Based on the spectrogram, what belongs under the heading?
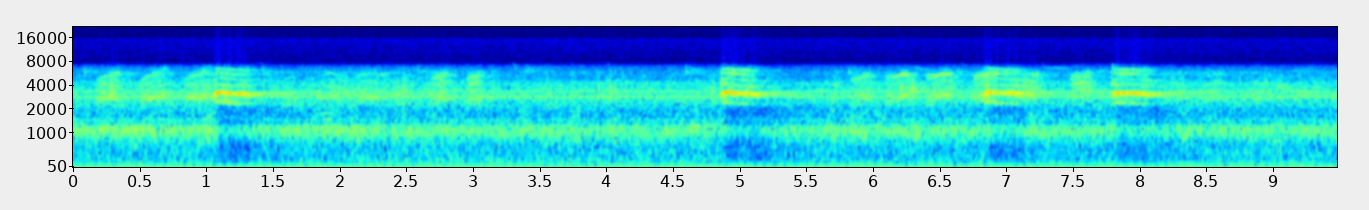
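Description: Wild birds calling around the nest: a short, sharp call repeated four times (about a second in, near the middle and twice toward the end), over fainter chirping and a steady outdoor hiss.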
